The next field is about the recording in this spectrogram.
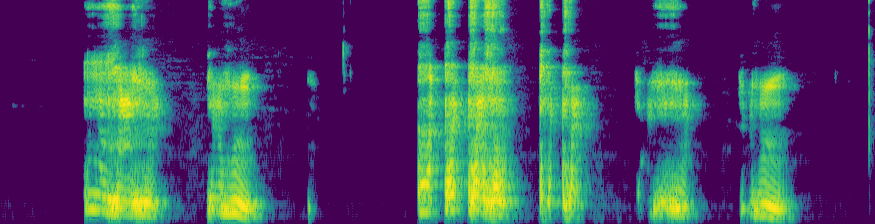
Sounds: Throat clearing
